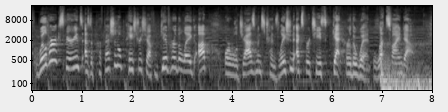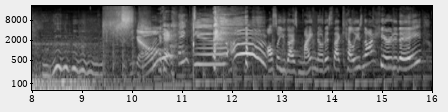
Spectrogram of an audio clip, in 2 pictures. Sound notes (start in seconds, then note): 8.4 ghostly moan; 12.1 apprehensive cry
